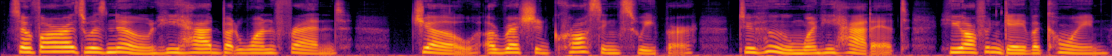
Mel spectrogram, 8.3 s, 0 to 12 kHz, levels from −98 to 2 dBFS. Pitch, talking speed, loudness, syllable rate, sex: 220 Hz, 180 wpm, -17 LUFS, 4.2 syllables/s, female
